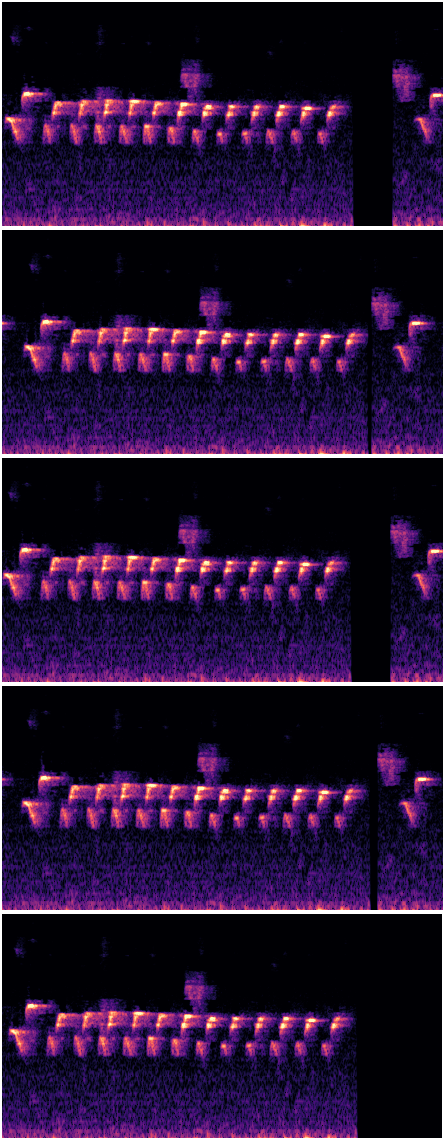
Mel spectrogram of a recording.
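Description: A songbird singing the same short phrase five times, about every four seconds: a few high opening notes, then a rapid, even trill of about fifteen notes.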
